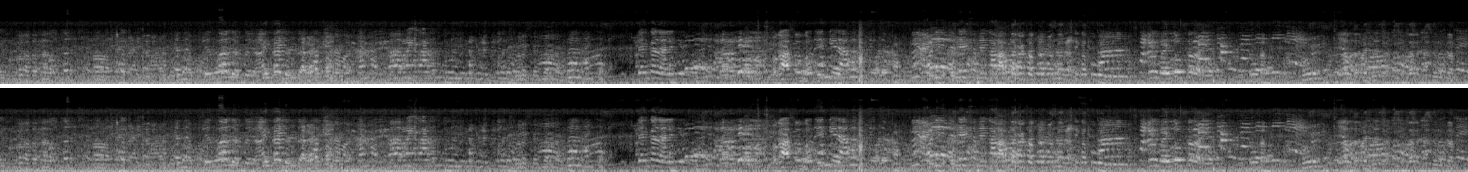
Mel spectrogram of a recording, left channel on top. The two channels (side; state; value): both; normal; correlation 0.88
